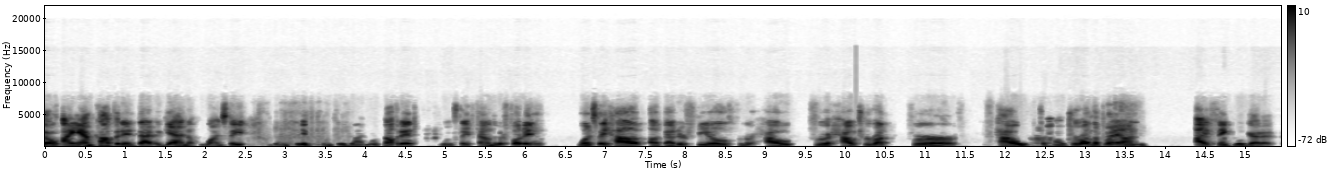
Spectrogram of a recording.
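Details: Male podcast co-host who says he has a bit of a speech impediment that may sound like rambling, type unspecified; speech impediment (disfluency).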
